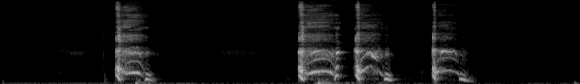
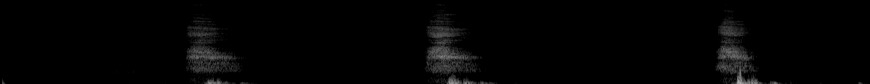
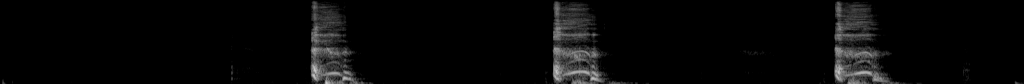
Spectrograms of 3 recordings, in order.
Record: {"cough_length": "5.8 s", "cough_amplitude": 19587, "cough_signal_mean_std_ratio": 0.38, "exhalation_length": "8.7 s", "exhalation_amplitude": 3917, "exhalation_signal_mean_std_ratio": 0.28, "three_cough_length": "10.2 s", "three_cough_amplitude": 28198, "three_cough_signal_mean_std_ratio": 0.26, "survey_phase": "alpha (2021-03-01 to 2021-08-12)", "age": "65+", "gender": "Female", "wearing_mask": "No", "symptom_fatigue": true, "symptom_onset": "12 days", "smoker_status": "Ex-smoker", "respiratory_condition_asthma": false, "respiratory_condition_other": false, "recruitment_source": "REACT", "submission_delay": "1 day", "covid_test_result": "Negative", "covid_test_method": "RT-qPCR"}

